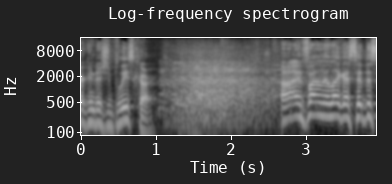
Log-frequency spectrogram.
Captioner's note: laughter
